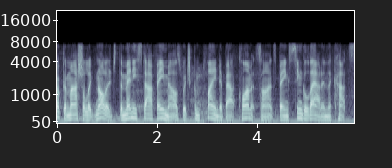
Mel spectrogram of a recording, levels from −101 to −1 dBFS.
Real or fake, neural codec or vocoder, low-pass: real; none; 7.2 kHz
